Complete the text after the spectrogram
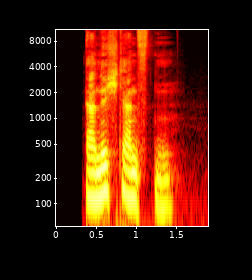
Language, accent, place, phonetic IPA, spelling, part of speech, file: German, Germany, Berlin, [ɛɐ̯ˈnʏçtɐnt͡stn̩], ernüchterndsten, adjective, De-ernüchterndsten.ogg
- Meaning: 1. superlative degree of ernüchternd 2. inflection of ernüchternd: strong genitive masculine/neuter singular superlative degree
